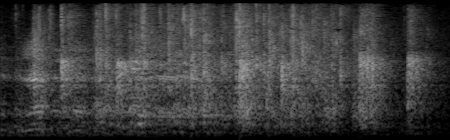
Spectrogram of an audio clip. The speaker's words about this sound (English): And I have my logo. This is a good moment to clap.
